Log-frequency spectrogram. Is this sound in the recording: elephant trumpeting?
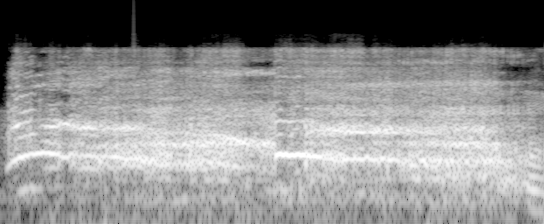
yes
